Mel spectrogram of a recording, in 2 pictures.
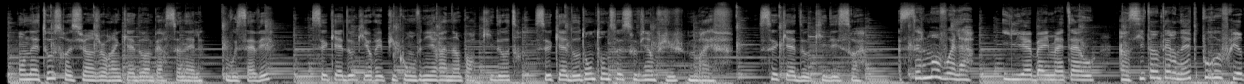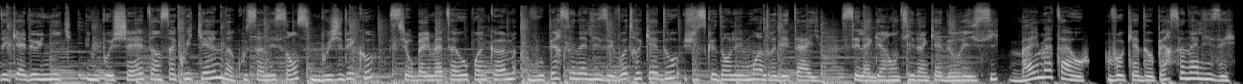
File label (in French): spot, voix off publicitaire commercial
